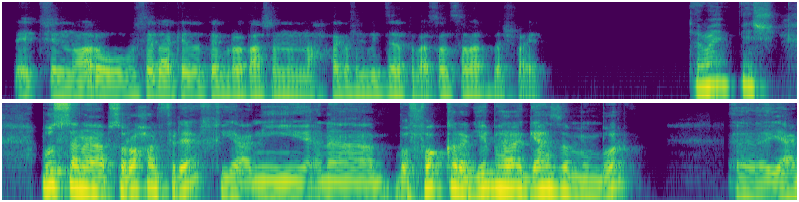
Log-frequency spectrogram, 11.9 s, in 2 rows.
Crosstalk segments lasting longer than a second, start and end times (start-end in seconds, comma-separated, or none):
none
